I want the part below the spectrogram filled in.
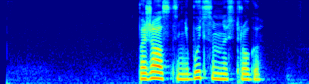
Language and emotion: Russian, neutral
